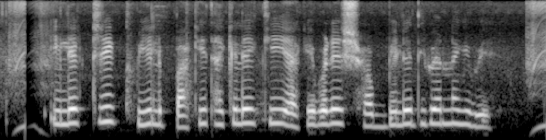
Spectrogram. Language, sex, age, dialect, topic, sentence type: Bengali, female, 18-24, Rajbangshi, banking, question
